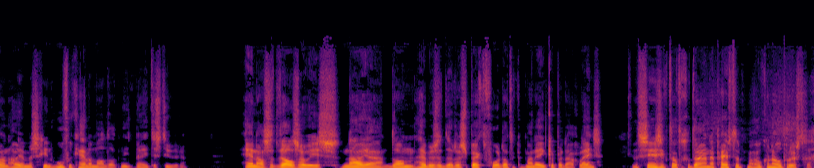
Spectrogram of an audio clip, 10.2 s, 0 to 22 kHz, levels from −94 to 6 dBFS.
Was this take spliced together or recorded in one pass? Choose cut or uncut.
uncut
